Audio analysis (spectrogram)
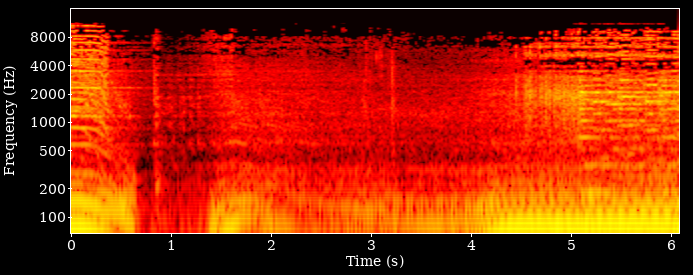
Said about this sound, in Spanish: I bueno, això que s'engegava un cotxe no volia dir que marxem, eh? Quasi, eh? Jo estava ja a punt de... Si tu ja treguis la clau, és el meu cotxe o no?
